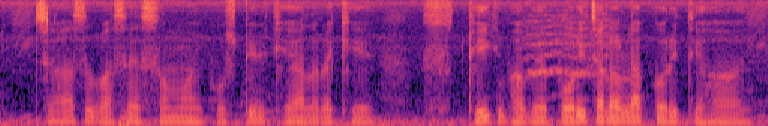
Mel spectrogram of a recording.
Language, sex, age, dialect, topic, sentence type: Bengali, male, 25-30, Jharkhandi, agriculture, statement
